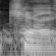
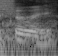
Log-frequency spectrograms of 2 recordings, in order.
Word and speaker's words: Cherie: Cherie or Cherry? Cherie.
